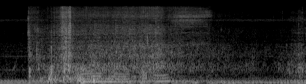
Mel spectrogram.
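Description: Water splashes loudly as someone jumps into a pool.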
